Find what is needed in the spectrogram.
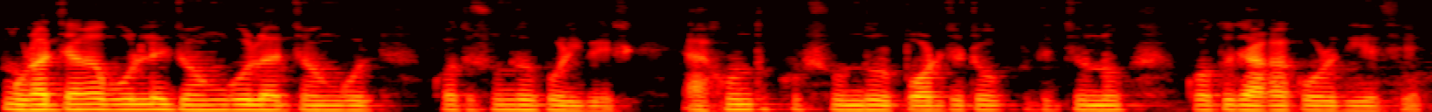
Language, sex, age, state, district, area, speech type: Bengali, male, 45-60, West Bengal, Bankura, urban, spontaneous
